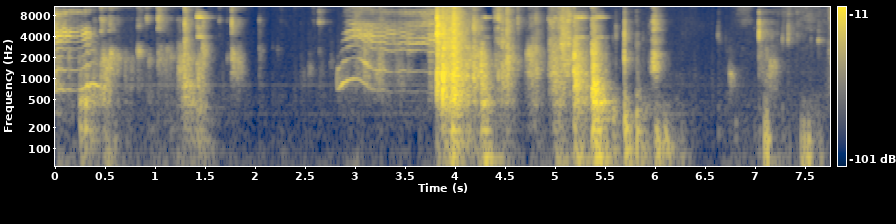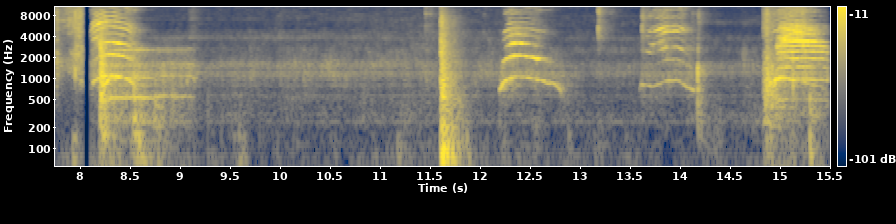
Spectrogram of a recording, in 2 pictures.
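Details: Two rescued foster kittens, Piyo and Yuki, lined up politely indoors waiting for food after smelling it in the kitchen. Short high mews come in scattered bursts, mixed with clicks, knocks and a faint steady hum.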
